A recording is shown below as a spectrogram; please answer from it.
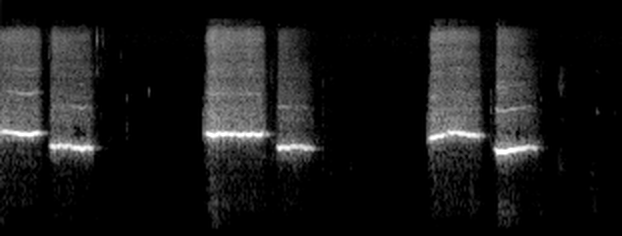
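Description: A person whistles an imitation of a chickadee's two-note call, repeated three times as clear paired tones separated by silent gaps.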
